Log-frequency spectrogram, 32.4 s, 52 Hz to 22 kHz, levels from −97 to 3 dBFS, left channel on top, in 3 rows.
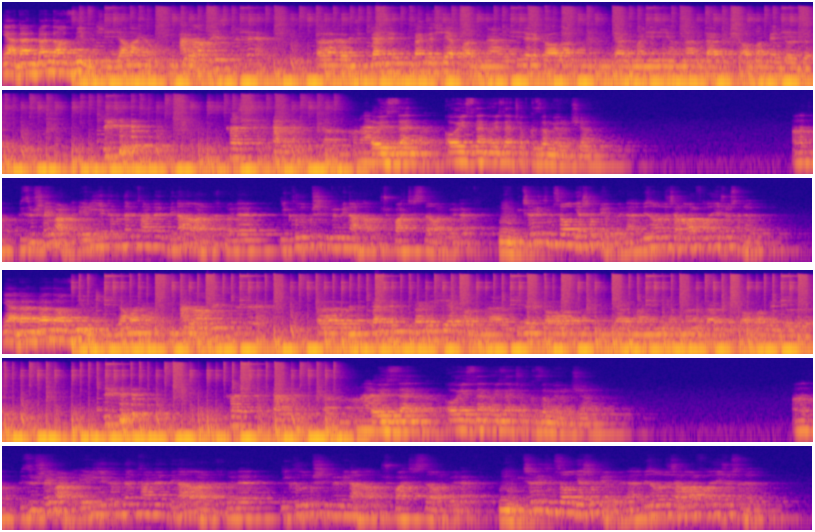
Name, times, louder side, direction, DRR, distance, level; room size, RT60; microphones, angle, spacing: voice 1, 0.0-2.6 4.2-10.8 15.7-16.4 16.7-18.7 28.3-28.5, left 2 dB, 40° left, 3 dB, 0.4 m, -25 dB
sound 1, 0.9-15.3, right 2 dB, 40° right, 0.4 m, -22 dB
voice 2, 2.4-3.6 4.6-5.1 12.2-12.7 13.8-14.1 14.4-16.6 21.3-25.0 25.3-27.9 28.5-31.7, left 1 dB, 85° left, -1 dB, 0.7 m, -29 dB
4.8 x 2.3 x 4.5 m, 1.3 s
head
